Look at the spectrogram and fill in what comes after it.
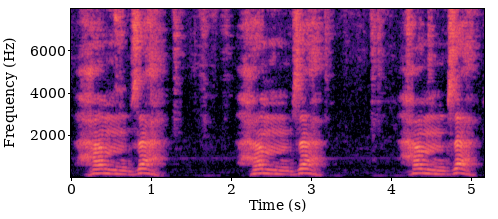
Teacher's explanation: حمزہ اور ہا یہ دونوں اس حلق سے جو سینے کی طرف ہے یہاں سے نکلیں گے، یعنی جس کو اقصی حلق کہتے ہیں، بوٹم، چست کی طرف.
